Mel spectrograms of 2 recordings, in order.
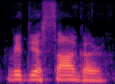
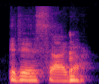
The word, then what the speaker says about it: Vidyasagar: The emphasis is on the first R, Vidyasagar. Vidyasagar.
